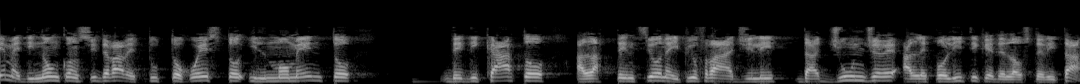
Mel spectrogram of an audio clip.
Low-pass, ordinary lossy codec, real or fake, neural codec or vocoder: 7.2 kHz; MP3, 24 kbps; real; none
